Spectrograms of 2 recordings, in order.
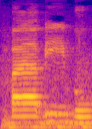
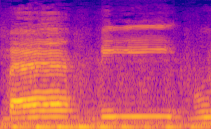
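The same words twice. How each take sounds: First: The vowels are said short and quickly. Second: The vowels are stretched out long. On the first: The speaker calls it right. "তাড়াতাড়ি" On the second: The speaker calls it wrong. "একালিফ করে টান হয়ে যায়, এটা ভুল।"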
